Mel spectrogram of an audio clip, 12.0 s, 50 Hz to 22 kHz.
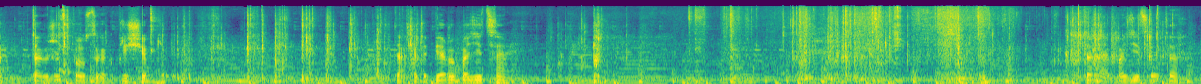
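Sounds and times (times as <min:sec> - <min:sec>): background music: 0:00.0 - 0:12.0
plastic jar of clamps rattling: 0:00.3 - 0:04.5, 0:05.5 - 0:06.2, 0:07.2 - 0:11.8.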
